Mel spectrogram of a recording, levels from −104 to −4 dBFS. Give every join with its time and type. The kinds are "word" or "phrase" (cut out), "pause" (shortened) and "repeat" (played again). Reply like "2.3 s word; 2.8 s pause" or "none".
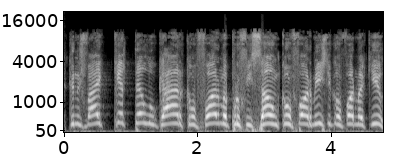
2.3 s phrase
